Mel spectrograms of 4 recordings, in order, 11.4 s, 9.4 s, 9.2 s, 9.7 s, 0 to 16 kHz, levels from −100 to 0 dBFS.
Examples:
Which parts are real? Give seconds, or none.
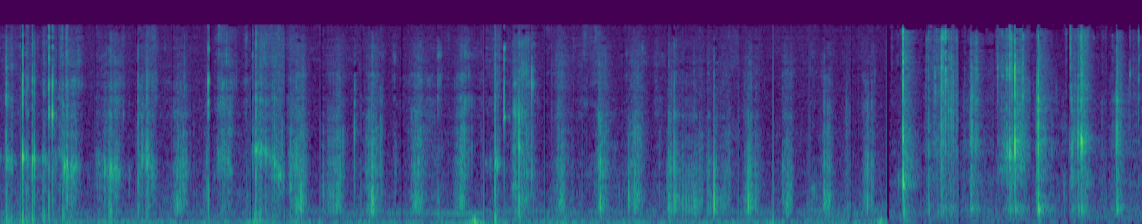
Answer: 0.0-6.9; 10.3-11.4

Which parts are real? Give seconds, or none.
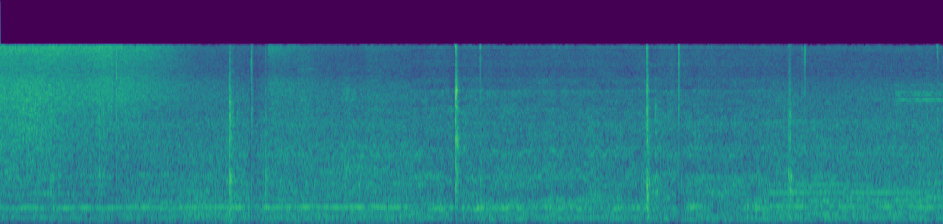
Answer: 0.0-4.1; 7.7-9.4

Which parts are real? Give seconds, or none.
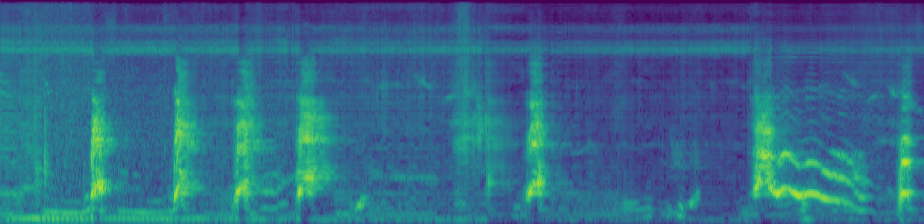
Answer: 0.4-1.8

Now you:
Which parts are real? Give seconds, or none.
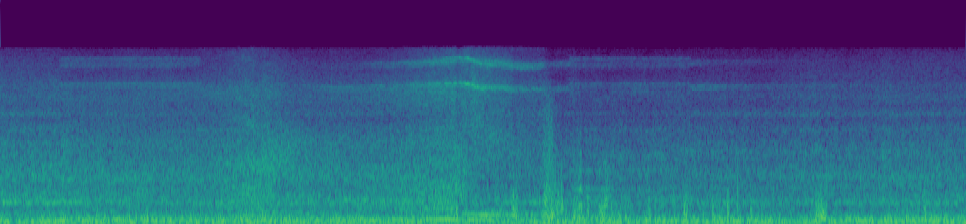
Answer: 0.0-0.6; 2.0-5.7; 6.9-9.7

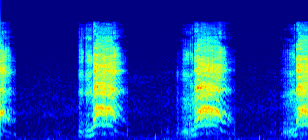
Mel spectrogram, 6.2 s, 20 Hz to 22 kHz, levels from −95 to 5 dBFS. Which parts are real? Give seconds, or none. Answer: 1.8-3.0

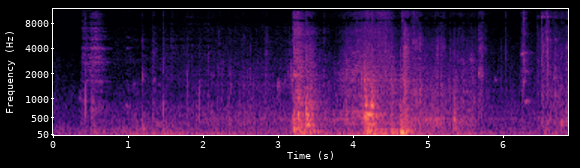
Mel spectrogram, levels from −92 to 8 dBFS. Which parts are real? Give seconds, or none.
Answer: 0.0-1.5; 2.1-6.9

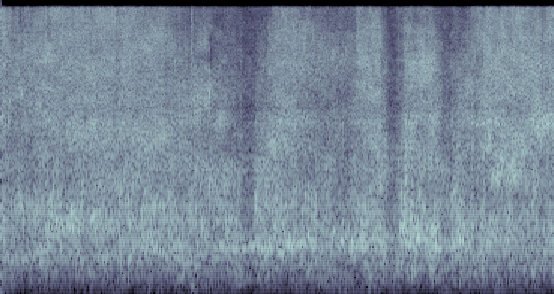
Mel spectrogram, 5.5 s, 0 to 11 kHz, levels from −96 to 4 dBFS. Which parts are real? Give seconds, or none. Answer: none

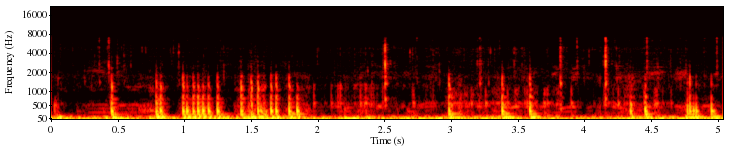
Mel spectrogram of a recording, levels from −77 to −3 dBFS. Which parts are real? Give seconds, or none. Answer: 0.0-0.7; 3.7-4.4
